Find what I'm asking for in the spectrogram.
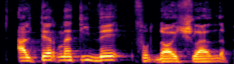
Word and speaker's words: Alternative für Deutschland: cioè Alternative für Deutschland, perché il nostro ascoltatore ci becca dicendo eh no, voi pronunciate all'inglese, non fate sentire la E finale.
